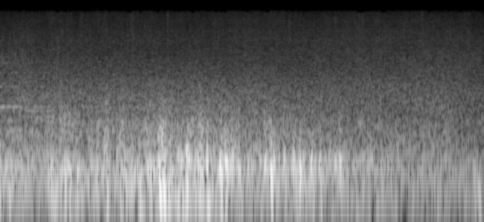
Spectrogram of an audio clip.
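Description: A low, rumbling wash of noise with no music or voices, like rolling thunder, swelling about a second in and slowly fading toward the end.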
